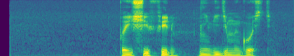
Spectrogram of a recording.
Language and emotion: Russian, neutral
